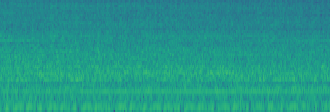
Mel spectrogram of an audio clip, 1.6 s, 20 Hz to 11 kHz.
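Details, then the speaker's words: 1998 Jeep Wrangler TJ with swapped-in 5.3 LM7 V8 from a 2003 Tahoe, after a couple hours of on-off idling and fixes; steady, even idle with a smooth unbroken hum, no knocks, ticks or misses. Normal idle. "so I've had it idling here on and off for about a couple hours today just checking stuff out"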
